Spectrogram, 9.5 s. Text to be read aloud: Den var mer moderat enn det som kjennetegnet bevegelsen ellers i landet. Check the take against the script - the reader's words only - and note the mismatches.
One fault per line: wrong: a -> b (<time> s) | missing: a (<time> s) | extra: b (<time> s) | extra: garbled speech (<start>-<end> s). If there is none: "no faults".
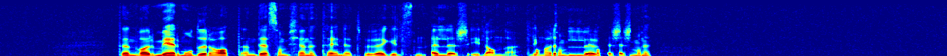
extra: garbled speech (5.3-6.5 s)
